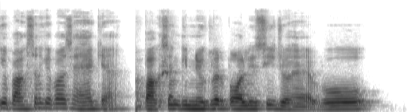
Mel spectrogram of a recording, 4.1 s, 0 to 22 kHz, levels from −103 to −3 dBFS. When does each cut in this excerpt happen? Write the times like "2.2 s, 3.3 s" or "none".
1.4 s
